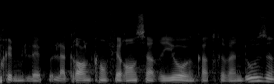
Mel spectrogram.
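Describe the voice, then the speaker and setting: The recording is very clean, the background silent. A man's voice sounds very deep and low, with a dark, mellow tone. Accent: German. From Germany. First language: German (speaking French). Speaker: climate scientist. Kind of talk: conference talk. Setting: stage with audience. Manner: halting.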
